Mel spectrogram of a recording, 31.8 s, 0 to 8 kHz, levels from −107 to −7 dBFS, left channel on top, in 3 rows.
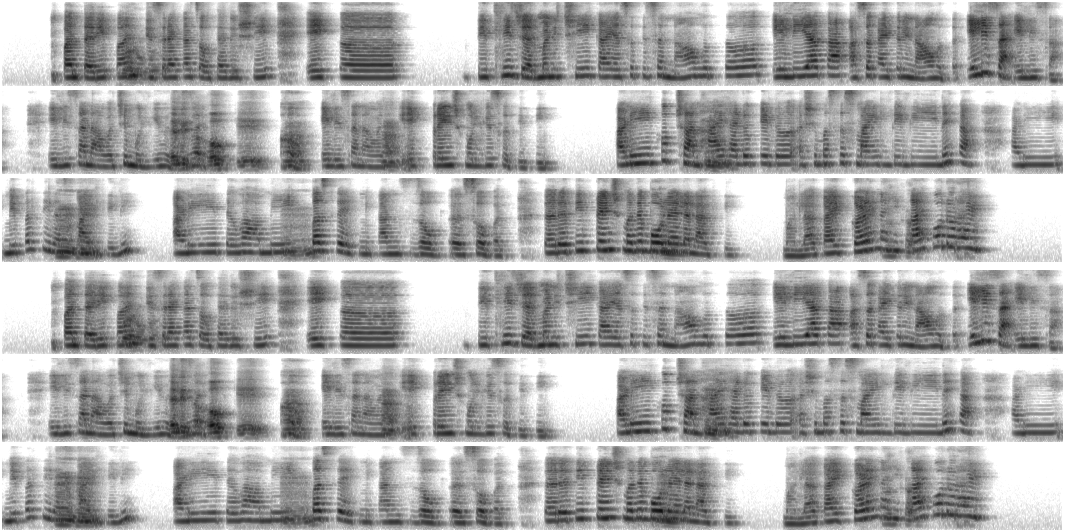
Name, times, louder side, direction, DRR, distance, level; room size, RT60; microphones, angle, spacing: voice 1, 0.6-3.9 4.8-6.2 6.5-10.6 10.9-12.6 13.4-16.1 16.8-21.4 21.6-22.5 22.9-28.5 29.0-31.0, left 2 dB, 50° left, 0 dB, 0.9 m, -29 dB
voice 2, 12.3-13.6 14.4-14.6 17.6-17.9 21.8-22.2 24.0-24.3 27.8-28.0, right 2 dB, 85° right, -2 dB, 1.1 m, -29 dB
3.2 x 2.3 x 2.5 m, 0.24 s
head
